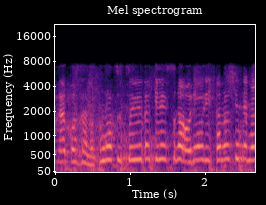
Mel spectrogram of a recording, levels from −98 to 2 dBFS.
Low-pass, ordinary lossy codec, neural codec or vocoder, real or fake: 7.2 kHz; Opus, 16 kbps; codec, 16 kHz, 4 kbps, FreqCodec, larger model; fake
